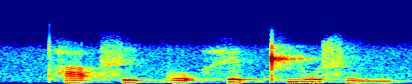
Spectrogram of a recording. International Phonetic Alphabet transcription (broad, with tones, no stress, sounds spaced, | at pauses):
t̪ʰ a˨ ʔ s i˨ ʔ ɡ o˨ ʔ h e˦ p̚ kʰ j u˦ s ĩ˨˩ ŋ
